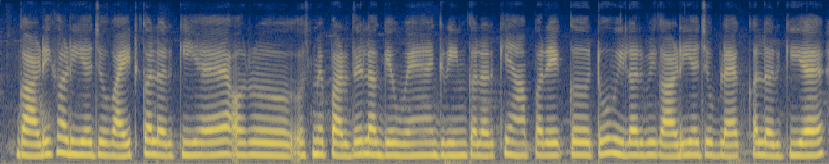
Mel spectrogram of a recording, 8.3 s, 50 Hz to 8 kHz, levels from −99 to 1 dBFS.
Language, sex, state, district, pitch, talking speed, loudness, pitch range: Hindi, female, Bihar, Sitamarhi, 220 Hz, 215 wpm, -15 LUFS, 215-230 Hz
